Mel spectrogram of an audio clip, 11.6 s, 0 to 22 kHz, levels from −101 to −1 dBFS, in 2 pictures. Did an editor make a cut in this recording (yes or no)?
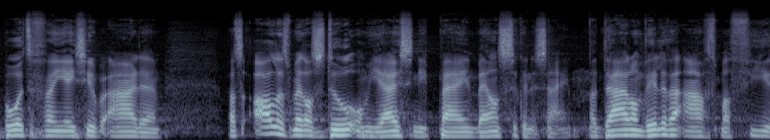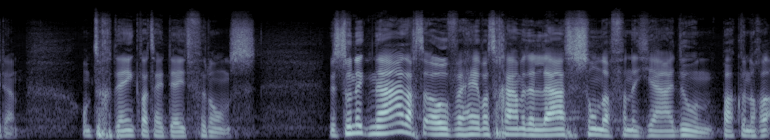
no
